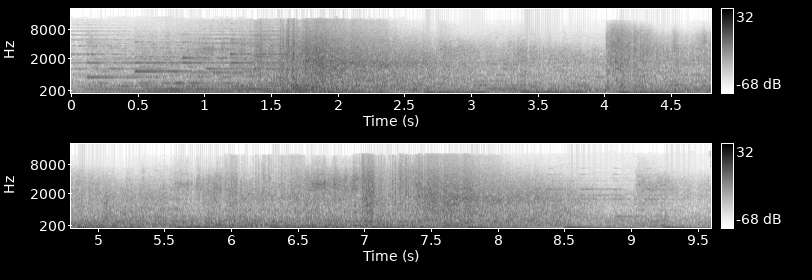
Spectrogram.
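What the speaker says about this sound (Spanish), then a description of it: "los buques de la clase Kaiser, por delante de nosotros, disparaban sin cesar" Naval artillery from Kaiser-class battleships firing steadily: a dense, roaring barrage of heavy booms and rumbling blasts, loud and continuous throughout with a repeating low pulse, no talk.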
